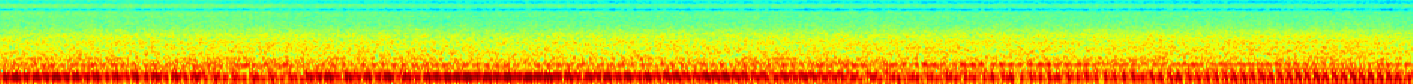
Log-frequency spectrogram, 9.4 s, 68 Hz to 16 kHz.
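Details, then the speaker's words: 1974 AMC Javelin just started after valve cover gasket replacement: steady fast idle stays high and won't settle because the choke is stuck on, the brass heat riser fitting/coupling having been left unhooked. "all right we noticed um when we got the car started that um the choke was staying on so this little heat riser thingy majiggy here was not hooked up"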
